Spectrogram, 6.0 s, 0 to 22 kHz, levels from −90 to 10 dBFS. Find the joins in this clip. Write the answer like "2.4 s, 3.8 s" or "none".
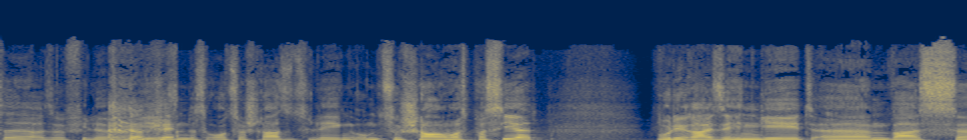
1.1 s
